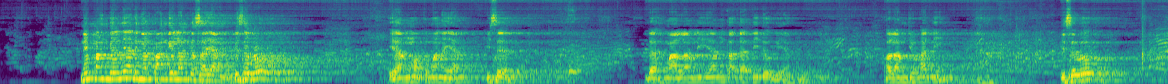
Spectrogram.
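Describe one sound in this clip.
A man sings loudly into a microphone over loudspeakers.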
